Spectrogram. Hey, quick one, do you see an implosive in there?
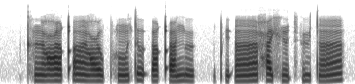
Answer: no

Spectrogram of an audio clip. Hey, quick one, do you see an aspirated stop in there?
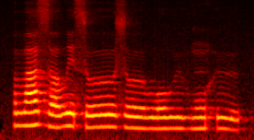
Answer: no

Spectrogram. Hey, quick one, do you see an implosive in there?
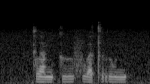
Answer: no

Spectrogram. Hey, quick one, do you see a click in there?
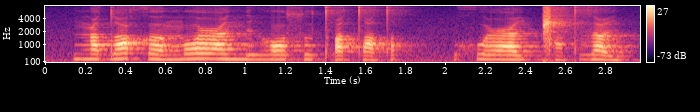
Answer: yes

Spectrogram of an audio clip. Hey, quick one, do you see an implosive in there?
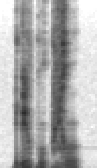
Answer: yes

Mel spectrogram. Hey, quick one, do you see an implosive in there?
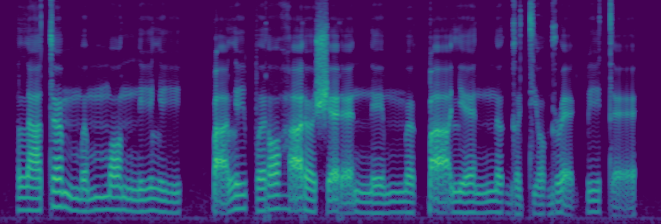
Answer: no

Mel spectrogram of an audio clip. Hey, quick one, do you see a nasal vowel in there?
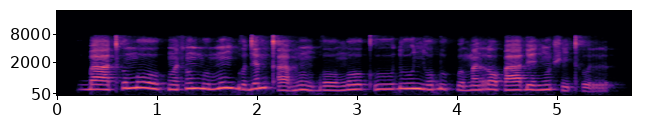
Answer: yes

